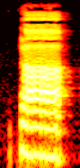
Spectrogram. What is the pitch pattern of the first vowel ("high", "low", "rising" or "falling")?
low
